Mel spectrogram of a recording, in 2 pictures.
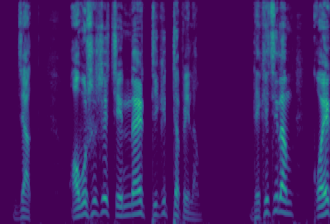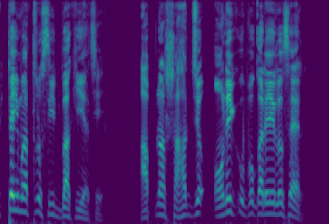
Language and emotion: Bengali, surprised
